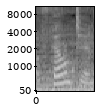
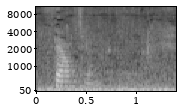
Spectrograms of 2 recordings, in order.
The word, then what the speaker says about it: fountain: that has two pronunciations the standard pronunciation is fountain with the true tea fountain the other pronunciation is what you'll hear in fact speech fountain this is more typical of everyday informal English fountain how am I making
